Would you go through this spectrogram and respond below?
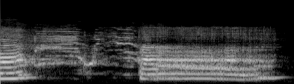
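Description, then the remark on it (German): A donkey brays loudly: a shorter, higher-pitched harmonic call, a brief break, then a longer, lower, rasping note that holds steady before cutting off. No one speaks. “Ein Esel.”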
